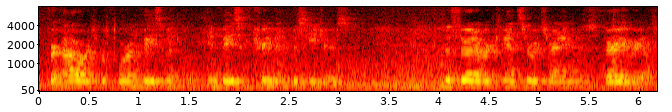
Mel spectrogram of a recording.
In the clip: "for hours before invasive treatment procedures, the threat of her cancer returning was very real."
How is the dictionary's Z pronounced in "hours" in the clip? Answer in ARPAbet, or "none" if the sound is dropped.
Z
